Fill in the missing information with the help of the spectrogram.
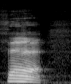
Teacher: F, fa, fa, fan, fan, fin, fun. Par contre la lettre tha, le bout de la langue entre les incisives supérieures et inférieures. Tha.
